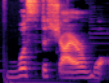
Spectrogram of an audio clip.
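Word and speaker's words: Worcestershire: So how you how you say uh that sauce name? It's uh worachire sauce.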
